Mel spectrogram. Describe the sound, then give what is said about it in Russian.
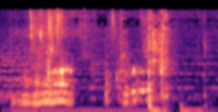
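A cat caterwauls: one long, wavering yowl, then a shorter strained cry, followed by a few soft bumps and rustles. “Но видите, даже кошке это не нравится.”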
